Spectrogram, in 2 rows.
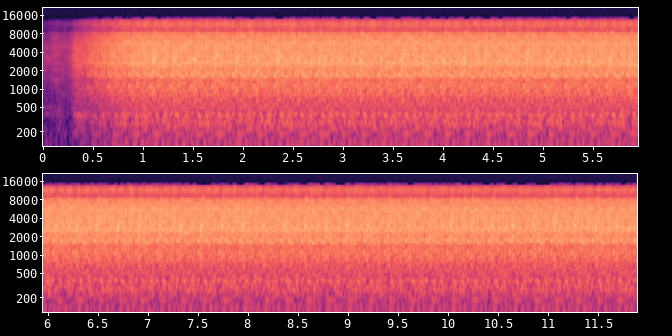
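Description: MAN KAT truck's Deutz V8 diesel running at idle, coming in sharply within the first second and then holding a steady, even beat.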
